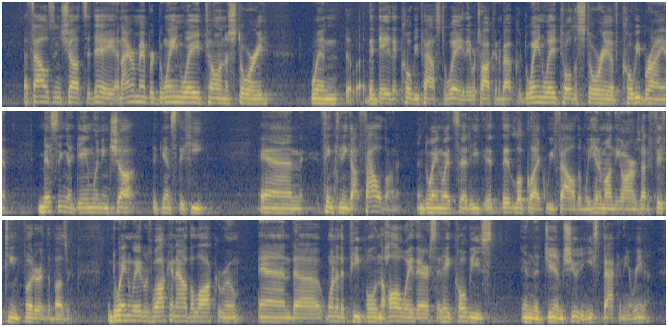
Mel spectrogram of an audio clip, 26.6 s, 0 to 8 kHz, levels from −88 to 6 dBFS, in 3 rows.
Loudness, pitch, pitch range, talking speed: -15 LUFS, 120 Hz, 115-130 Hz, 235 wpm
